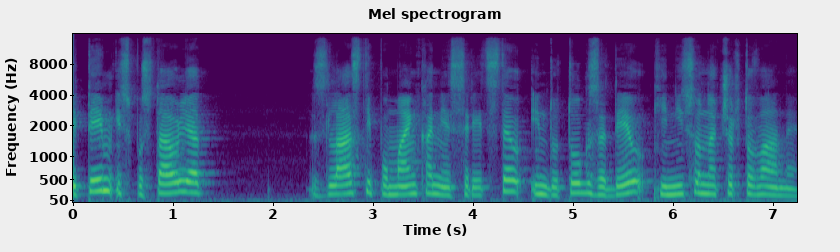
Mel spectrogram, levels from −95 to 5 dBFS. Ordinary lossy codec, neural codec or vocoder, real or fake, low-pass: AAC, 64 kbps; none; real; 14.4 kHz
